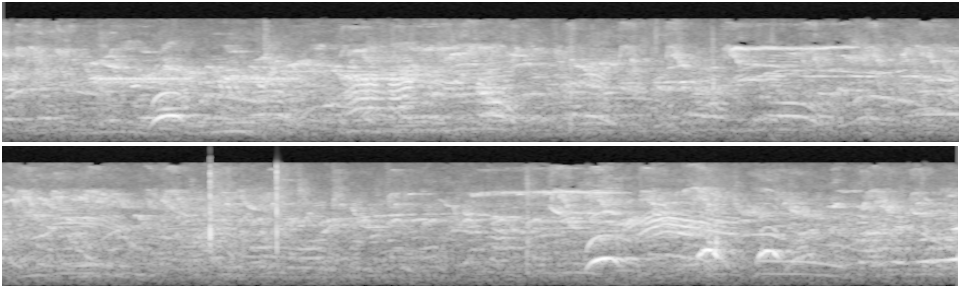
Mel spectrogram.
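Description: A caged songbird sings loud, varied whistling phrases.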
